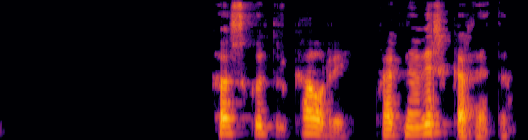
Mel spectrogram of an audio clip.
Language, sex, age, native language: Icelandic, male, 40-49, Icelandic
